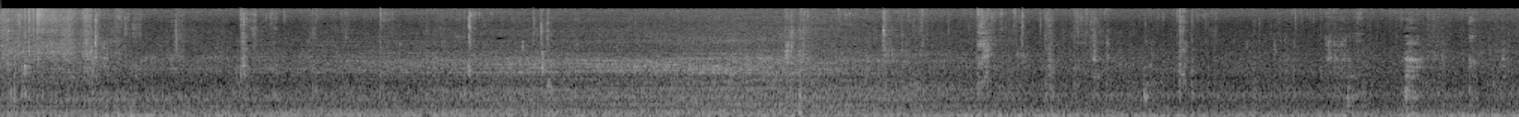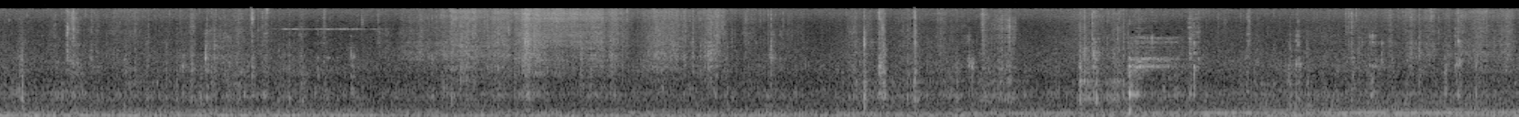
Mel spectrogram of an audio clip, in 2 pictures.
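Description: Quiet chewing and mouth sounds of people eating burgers, with scattered small clicks, over a steady low hum inside a car.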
